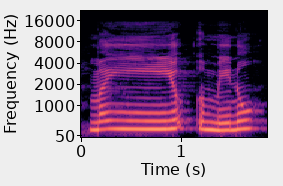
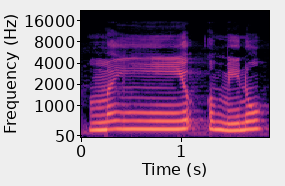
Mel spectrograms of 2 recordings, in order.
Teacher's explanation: 1 second آواز کو ناک میں روک کر رکھنا ہے، اسے کہا جاتا ہے غنہ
